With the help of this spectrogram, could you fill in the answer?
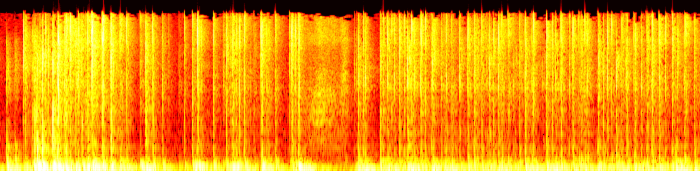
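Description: Long nails tap quickly and hard on a white plastic cutting board with green edges, which lies flat on a cork trivet. The result is a dense, rapid stream of dull clicks over a low, thumpy body. The tapping briefly thins out near the three-second mark, then resumes just as fast.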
